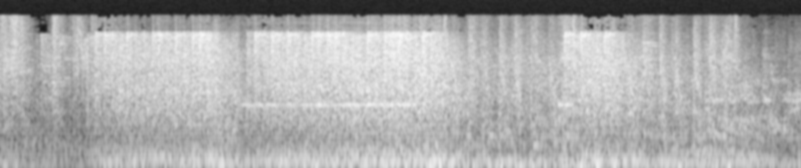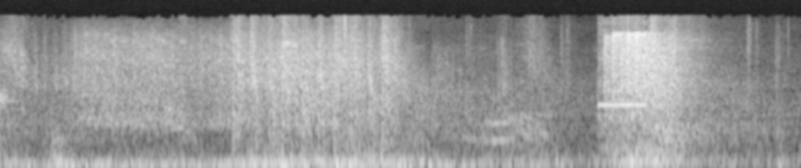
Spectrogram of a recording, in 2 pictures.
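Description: A giant war machine fires its heavy cannon with loud blasts.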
